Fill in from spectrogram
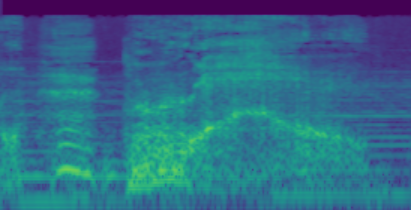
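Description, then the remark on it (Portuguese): A lion roar: one deep, rumbling growl that swells into a rough, loud bellow and then slowly trails off over about three seconds, with no talking. “E num piscar de olhos, o bruxo se transformou num gigantesco e temível leão.”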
